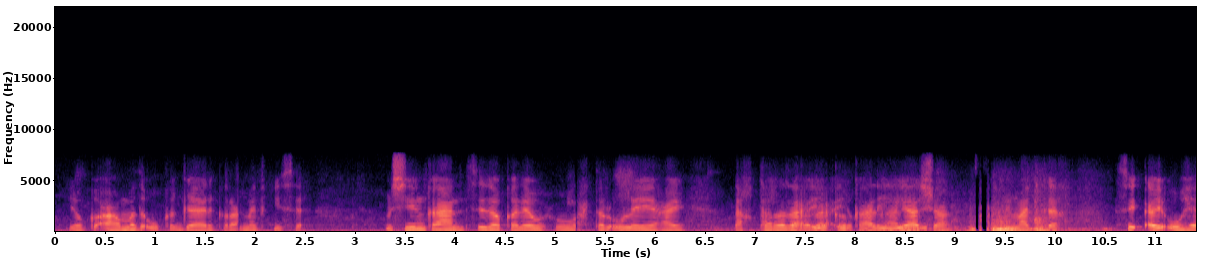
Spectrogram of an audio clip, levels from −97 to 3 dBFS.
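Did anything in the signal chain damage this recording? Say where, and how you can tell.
Yes, in two places. The damage comes from the radio link feeding the AMR wideband decoder and from a duplicated path. The light, clear sound of the 12.65 kbit/s codec is not part of it.

Lost AMR speech frames: at 5.19 s a single 20 ms frame drops out, heard as a brief dip or warble. Between 9.20 and 9.38 s six frames go missing, scattered over about 160 ms, with the longest unbroken run 60 ms. The decoder fills each gap by repeating its last pitch and vocal tract settings at falling gain. This is unlike a buffer dropout, which would give hard silence or clicks.

Doubled audio track: from 6.91 to 8.71 s a second full-band copy of the sound runs roughly 300 ms behind the original, about 5 dB quieter. It is a single discrete repeat with no decay and no room colouring, and it starts and stops abruptly. That rules out reverberation or acoustic echo. 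The likely cause is the same signal being captured a second time by a slower path, or an edit that left two copies out of step.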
